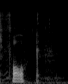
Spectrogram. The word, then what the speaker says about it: folk: Folk, palm? – Folk. – Chulk. Chulk. – Oh, come on. I would not be a folk singer if I had to pronounce folk. – Oh, I think it's way better. – Oh, no. Yeah. It's folk.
